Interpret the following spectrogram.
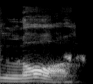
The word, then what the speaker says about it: lög: so um the word law the G sound is really soft in there um I don't know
